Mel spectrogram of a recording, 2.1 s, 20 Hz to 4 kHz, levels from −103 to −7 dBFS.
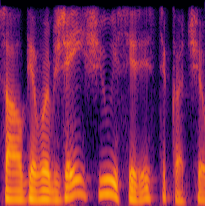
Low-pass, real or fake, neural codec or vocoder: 3.6 kHz; fake; codec, 16 kHz, 1 kbps, X-Codec, HuBERT features, trained on balanced general audio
